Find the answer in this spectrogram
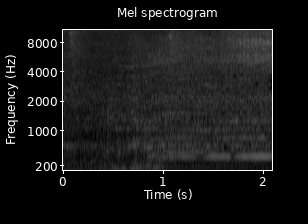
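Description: A low tone slides up in pitch during the first second, then holds steady while a hiss swells above it: a rising electronic swell of the kind used as an edited intro effect.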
